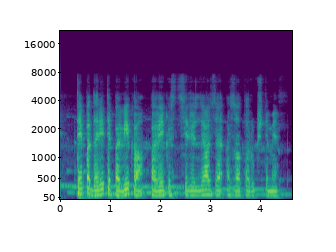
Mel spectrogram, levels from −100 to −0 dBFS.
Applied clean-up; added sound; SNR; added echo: none; Marimba, xylophone; 15 dB; reverberation time 0.3 s.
